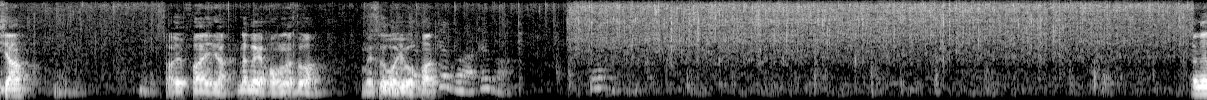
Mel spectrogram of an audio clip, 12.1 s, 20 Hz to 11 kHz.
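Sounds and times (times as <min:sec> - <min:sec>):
meat sizzling on a griddle: 0:00.0 - 0:12.0.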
